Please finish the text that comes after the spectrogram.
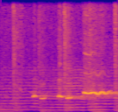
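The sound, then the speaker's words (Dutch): A person whistles a short melody, several clear rising and falling notes ending in a longer wavering tone, played over soft musical accompaniment with no talking. “Afluit je het zo”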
